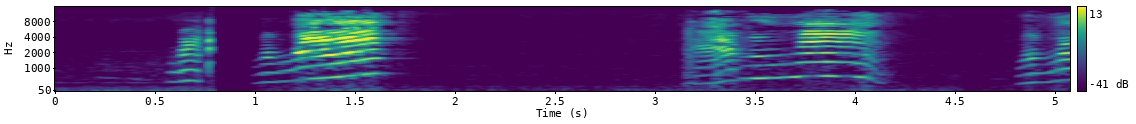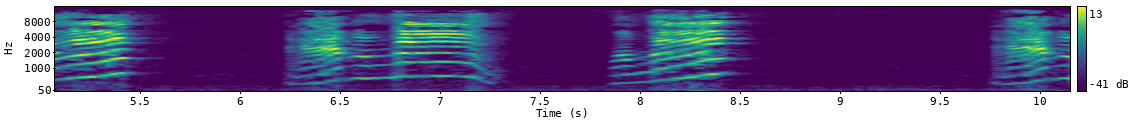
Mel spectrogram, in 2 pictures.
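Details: Pet Indian ringneck parrot being playful, giving a series of drawn-out, nasal, arching calls, each lasting about half a second and repeated every second or two, with a low indoor hum beneath.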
